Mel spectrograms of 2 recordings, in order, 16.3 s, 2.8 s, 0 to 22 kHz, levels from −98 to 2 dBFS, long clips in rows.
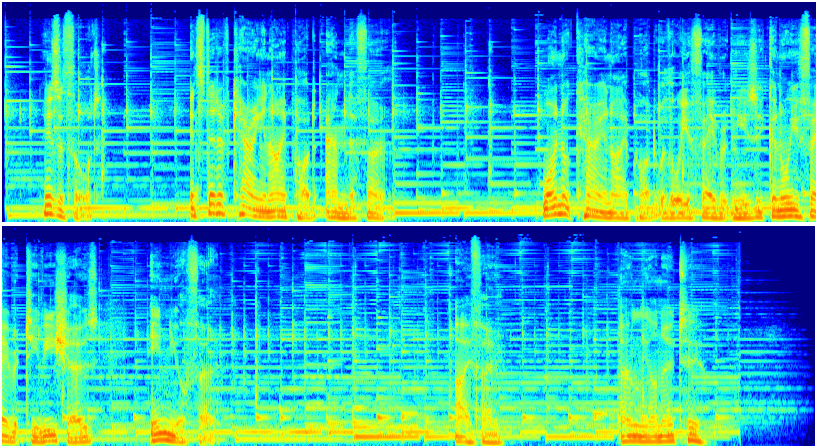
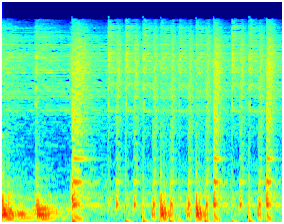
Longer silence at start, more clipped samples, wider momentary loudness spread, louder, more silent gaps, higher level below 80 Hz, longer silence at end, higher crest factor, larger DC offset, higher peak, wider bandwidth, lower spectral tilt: about the same, 0.05 s vs 0 s; neither; first, 11 LU vs 5 LU; second, -24 LUFS vs -20 LUFS; neither; second, -40 dBFS vs -34 dBFS; first, 0.4 s vs 0 s; about the same, 20 dB vs 16 dB; neither; about the same, -4 dBFS vs -2 dBFS; about the same, 18 kHz vs 16.5 kHz; first, -5.5 dB/octave vs -4 dB/octave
